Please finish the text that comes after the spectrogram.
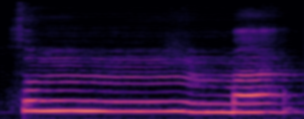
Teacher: കുറച്ച് എയർ നമ്മുടെ പല്ലിൻ്റെ ഇടയിലൂടെ പുറത്തോട്ട് പോണ രീതിയിൽ വേണം ഉച്ചരിക്കാൻ. സീനായി പോവാതെ ശ്രദ്ധിക്കുക കേട്ടോ.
